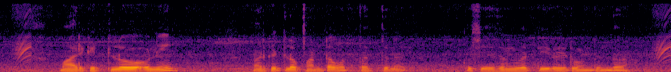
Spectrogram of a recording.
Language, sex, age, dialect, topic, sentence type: Telugu, male, 18-24, Utterandhra, agriculture, question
